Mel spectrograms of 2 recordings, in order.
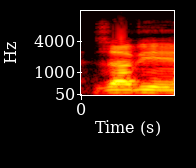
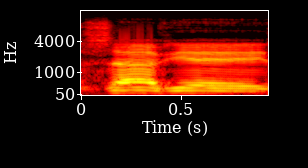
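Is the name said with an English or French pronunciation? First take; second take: French; English. First: The name is said with French pronunciation. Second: The name is said with English pronunciation.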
